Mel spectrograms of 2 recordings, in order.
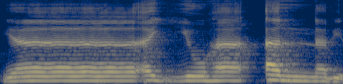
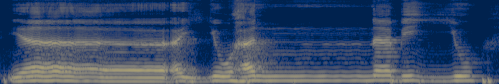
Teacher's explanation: that alif is silent when you are joining one word to the next, when that's kind of at the start of a word. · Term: hamzatul wasl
